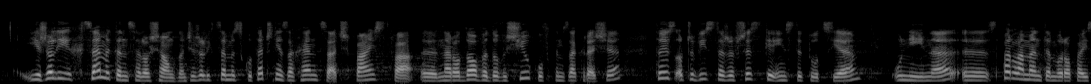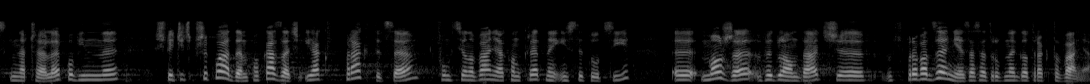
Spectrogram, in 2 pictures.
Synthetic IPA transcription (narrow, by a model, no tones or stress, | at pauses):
jɛʐɛlʲixt̪sɛmɘt̪ɛnt̪sɛlɔɕɔŋɡ̚nɔɲt͡ɕjɛʐɛlʲixt̪sɛmɘskut̪ɛt͡ʂɲɛzaxɛnt̪sa̰t͡ɕpaj̃st̪fa̰naɾɔd̪ɔvɛd̪ɔvɘɕiwkufːt̪ɘmzakɾɛɕɛ | t̪ɔjɛst̪ɔt͡ʂɘvʲist̪ɛʐɛfʂɘst̪kʲɛinst̪ɘt̪ut̪sʲjɛ | uɲijnɛspaɾlamɛnt̪ɛmɛwɾɔpɛjskʲimnat͡ʂɛlɛpɔvʲinːɘ | ɕfʲjet͡ɕit͡ɕpʂɘkwad̪ɛmpɔkazat͡ɕjakfpɾakt̪ɘt̪sɛfuŋkt̪sʲjɔnɔvaɲakɔŋkɾɛt̪nɛjʔḭnst̪ɘt̪ut̪sʲji | mɔʐɛvɘɡlɔnd̪at͡ɕfpɾɔvad̪zɛɲɛzasat̪ɾuvnɛɡɔt̪ɾakt̪ɔva̰ɲa̰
